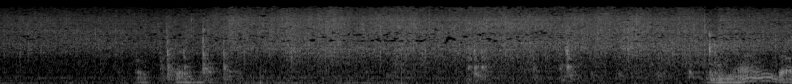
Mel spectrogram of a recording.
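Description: Garlic and onion frying in a pan for tortang patatas, a steady close sizzle and hiss with occasional stirring scrapes and a brief word spoken.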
